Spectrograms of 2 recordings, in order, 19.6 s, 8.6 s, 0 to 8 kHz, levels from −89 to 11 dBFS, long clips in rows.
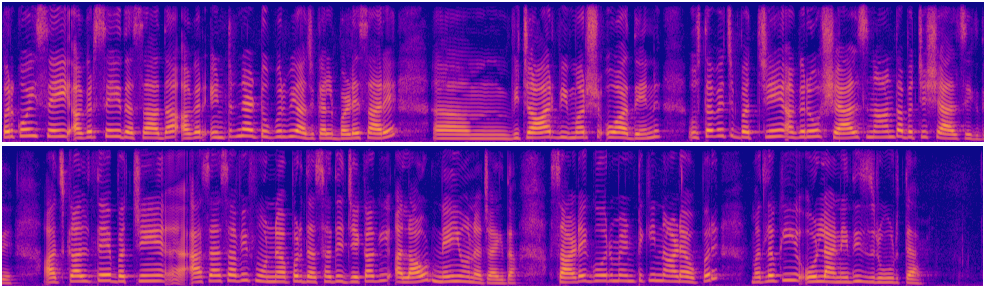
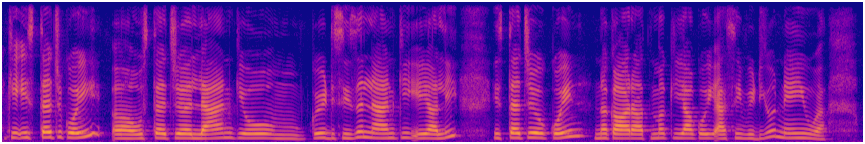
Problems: none marked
